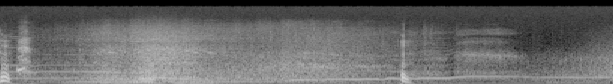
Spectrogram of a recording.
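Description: A car on the move: a rushing noise swells and fades over the first few seconds above a steady hum, with a brief sharp sound about four seconds in.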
